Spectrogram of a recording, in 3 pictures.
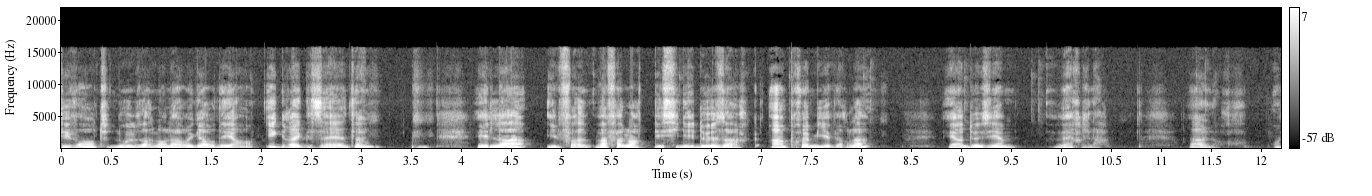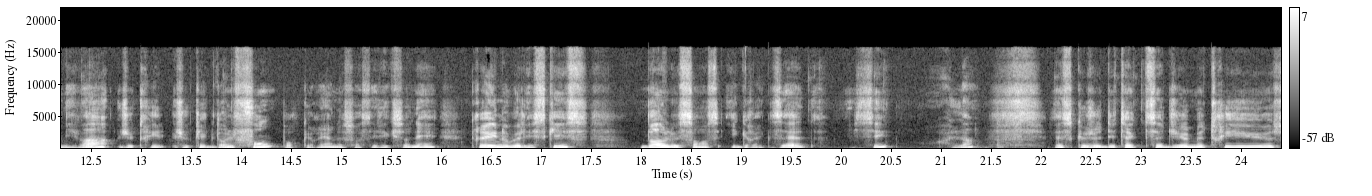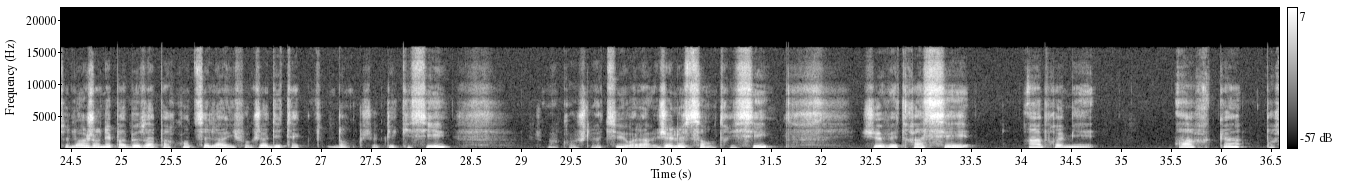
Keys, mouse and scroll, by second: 1.7 click, 2.6 right click, 10.9 scroll up 2, 11.2 right click, 13.7 click, 16.1 click, 19.7 click, 20.4 click, 27.3 click, 29.2 click, 36.1 click.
